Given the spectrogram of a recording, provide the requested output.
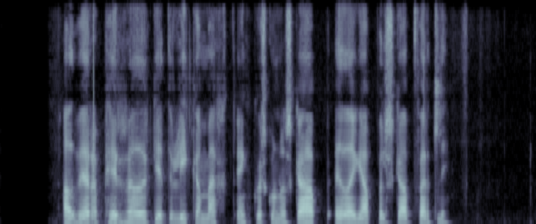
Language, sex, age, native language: Icelandic, male, 20-29, Icelandic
